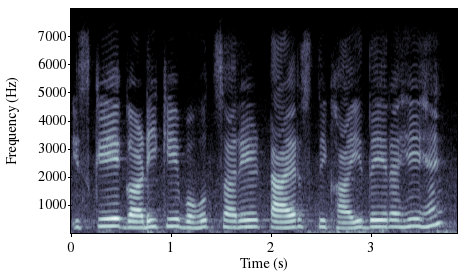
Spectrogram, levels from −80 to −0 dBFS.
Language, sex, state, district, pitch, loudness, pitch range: Hindi, female, Punjab, Fazilka, 235 Hz, -15 LUFS, 220-250 Hz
